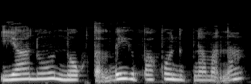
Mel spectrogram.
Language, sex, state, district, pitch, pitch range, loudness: Garo, female, Meghalaya, North Garo Hills, 230 Hz, 210-245 Hz, -16 LUFS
